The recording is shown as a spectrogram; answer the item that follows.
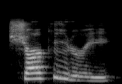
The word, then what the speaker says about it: charcuterie: Champagne, charcuterie, Chardonnay.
